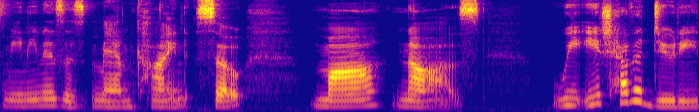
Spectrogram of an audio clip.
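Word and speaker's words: Mannaz: So, Ma-Nas.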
